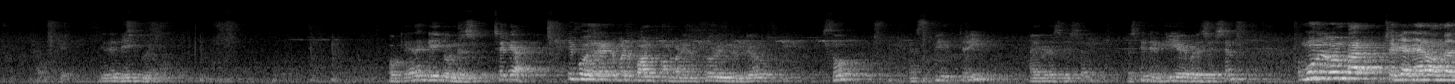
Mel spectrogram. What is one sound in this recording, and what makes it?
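A young man speaks clearly and calmly, as if explaining, in a room with some echo.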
